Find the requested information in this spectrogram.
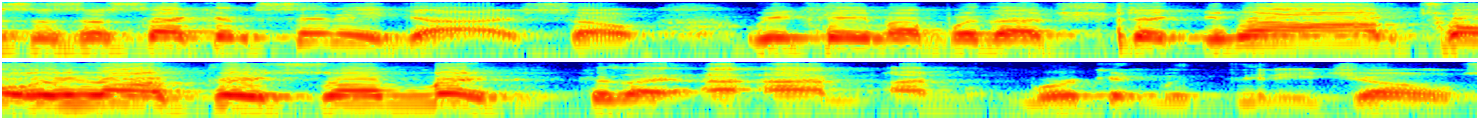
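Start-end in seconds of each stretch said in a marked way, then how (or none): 3.2-4.9 higher, put-on Cockney geezer voice; hamming up a Cockney lad like his co-star; Cockney accent. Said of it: "since he talks like this".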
